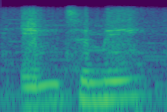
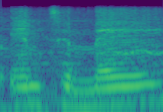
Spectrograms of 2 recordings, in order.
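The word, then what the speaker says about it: Mtume: Imtime, or Imtime, I guess is technically how you pronounce it.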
